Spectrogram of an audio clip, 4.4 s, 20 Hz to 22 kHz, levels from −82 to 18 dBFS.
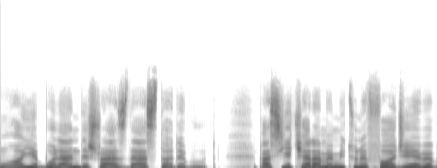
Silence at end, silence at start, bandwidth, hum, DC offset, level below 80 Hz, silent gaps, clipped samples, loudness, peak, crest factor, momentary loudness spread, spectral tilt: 0 s; 0 s; 12 kHz; none; under 0.1%; -46 dBFS; none; under 0.1%; -24 LUFS; -10 dBFS; 14 dB; 7 LU; -5.5 dB/octave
